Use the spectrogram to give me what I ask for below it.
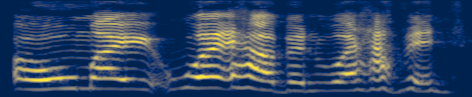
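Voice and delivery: loud, high alarmed question. Retold or imitated. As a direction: call out in alarm. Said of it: "I was like".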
